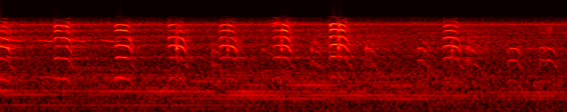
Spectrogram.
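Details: Double-striped thick-knee (Burhinus bistriatus), one of a family in a Bogotá wetland defending nests from a vulture threatening the chicks, gives an alarm call: a rapid run of harsh, nasal, stacked notes, about three per second, over a steady low hum.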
